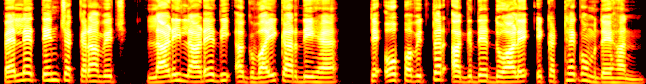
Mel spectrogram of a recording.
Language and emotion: Punjabi, neutral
